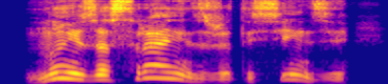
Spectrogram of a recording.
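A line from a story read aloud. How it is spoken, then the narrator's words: Sighed. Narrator (Russian): вздохнула Норико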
